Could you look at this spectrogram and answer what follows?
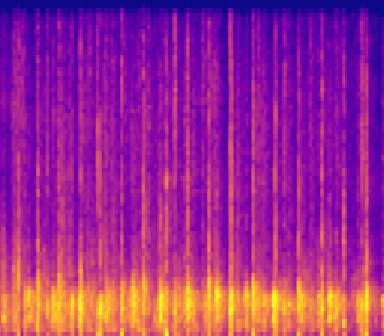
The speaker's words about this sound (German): Ich bedanke mich bei den Vortragenden und bitte vielleicht jetzt um einen tosenden Applaus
